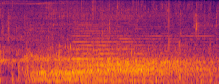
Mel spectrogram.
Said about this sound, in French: Euh, vous avez pas entendu un truc Ouais, ça va, je sais, c'est mon ventre. J'ai une putain de faim de louche.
